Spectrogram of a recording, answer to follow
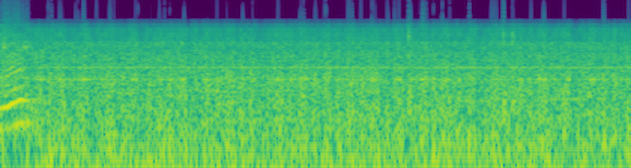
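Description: Steady, loud whirring noise with a faint steady whine, like a fan or small motor running, with no distinct events.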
